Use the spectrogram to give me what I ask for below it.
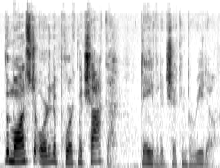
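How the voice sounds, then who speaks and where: Male author reading literary fiction; lively intonation, measured pace. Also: fairly high pitch. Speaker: author reading his own story.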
